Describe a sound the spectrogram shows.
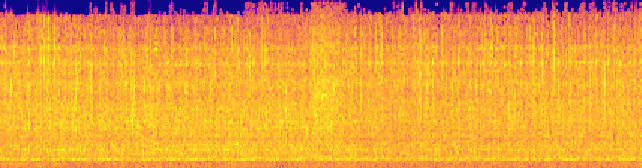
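A pack of racing bicycles rolls along an asphalt road.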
